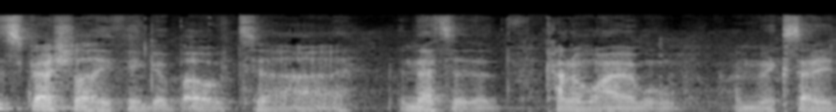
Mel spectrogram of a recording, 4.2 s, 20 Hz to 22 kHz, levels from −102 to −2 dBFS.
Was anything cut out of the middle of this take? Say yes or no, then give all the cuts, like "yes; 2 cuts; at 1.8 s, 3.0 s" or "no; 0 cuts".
no; 0 cuts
